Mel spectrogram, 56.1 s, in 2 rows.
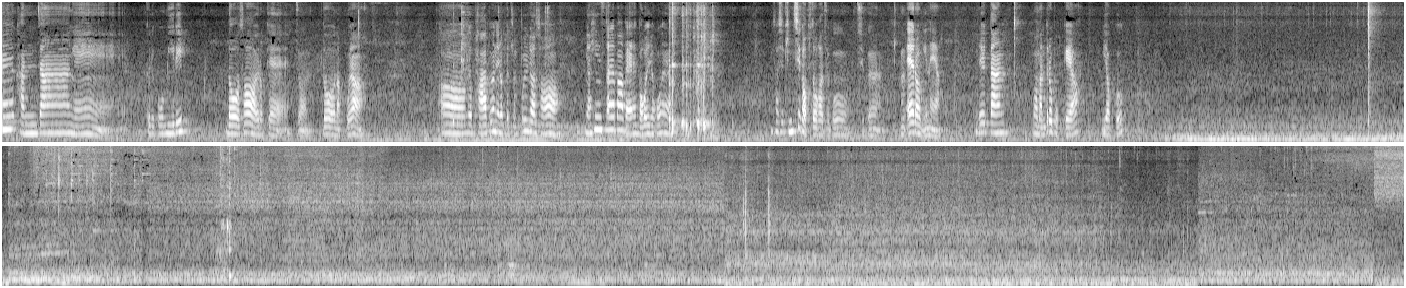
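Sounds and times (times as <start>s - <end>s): food sizzling in oil: 28.2s - 50.3s
liquid pouring into a pot: 42.5s - 51.3s, 52.1s - 55.5s.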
